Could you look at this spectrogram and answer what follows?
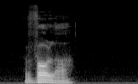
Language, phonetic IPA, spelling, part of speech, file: Polish, [ˈvɔla], wola, noun / adjective, Pl-wola.ogg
